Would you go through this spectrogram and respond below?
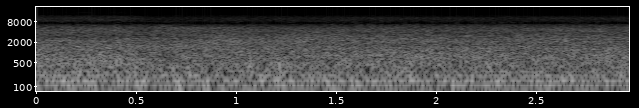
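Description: Tawang river in Arunachal flowing beneath an old iron bridge, a steady, loud broadband rush of water with wind-like texture, continuous and unbroken throughout.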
